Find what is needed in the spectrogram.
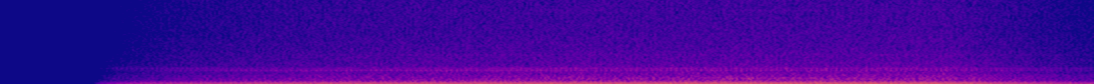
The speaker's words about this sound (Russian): Звук. Первым вернулся звук. Монотонные гудения, похожие на работу старого холодильника ЗИЛ.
